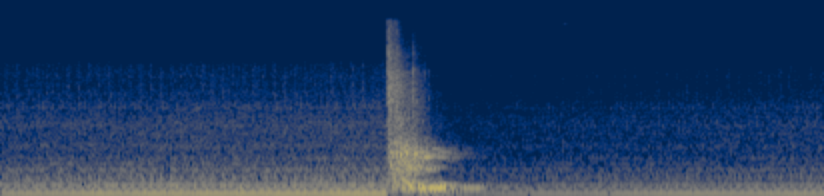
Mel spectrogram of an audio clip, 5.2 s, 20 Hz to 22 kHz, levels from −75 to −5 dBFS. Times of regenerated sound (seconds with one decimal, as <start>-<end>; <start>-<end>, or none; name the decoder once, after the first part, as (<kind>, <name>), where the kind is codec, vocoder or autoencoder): none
